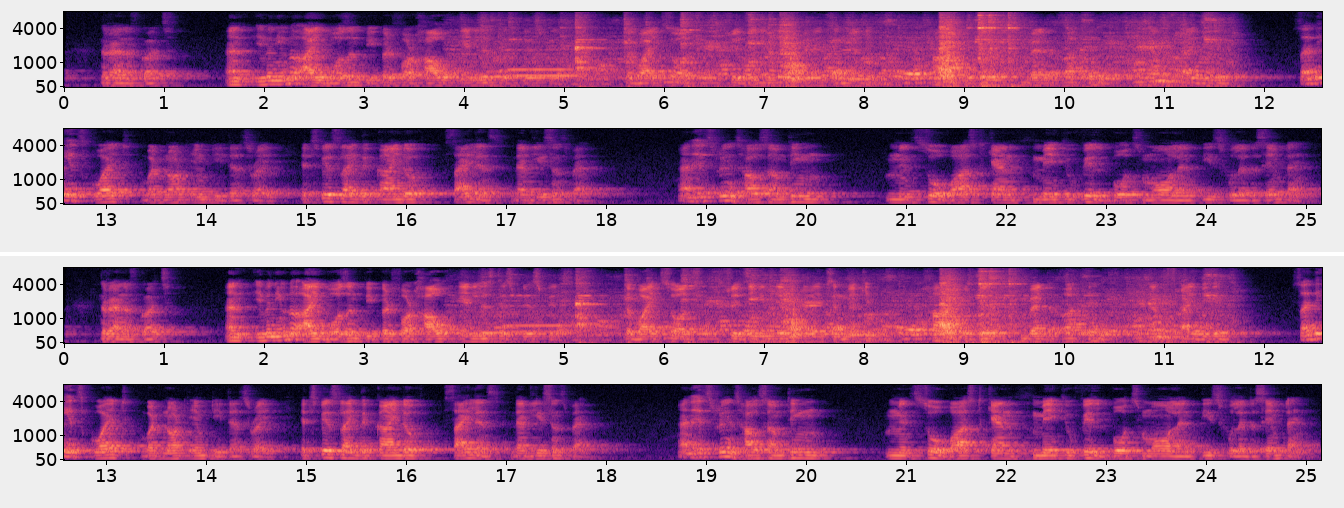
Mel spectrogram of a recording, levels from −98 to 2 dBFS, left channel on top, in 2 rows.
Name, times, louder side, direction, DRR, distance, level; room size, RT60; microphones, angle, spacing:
voice 1, 0.4-1.0 1.6-5.1 5.6-8.1 8.6-10.4 10.8-11.7 12.3-14.7 14.9-16.2 16.5-17.8 18.7-20.2 20.8-25.0, right 2 dB, 55° right, 1 dB, 0.5 m, -28 dB
sound 1, 3.8-11.7, left 1 dB, 85° left, 1.2 m, -28 dB
3.8 x 2.0 x 2.7 m, 0.98 s
head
